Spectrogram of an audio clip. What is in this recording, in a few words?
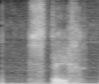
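"steeg", Dutch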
